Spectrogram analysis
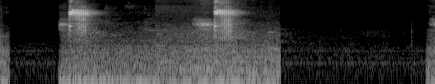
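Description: A young Oriental magpie-robin gives two short, sharp, high chipping notes about two seconds apart; a faint low hum runs underneath.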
